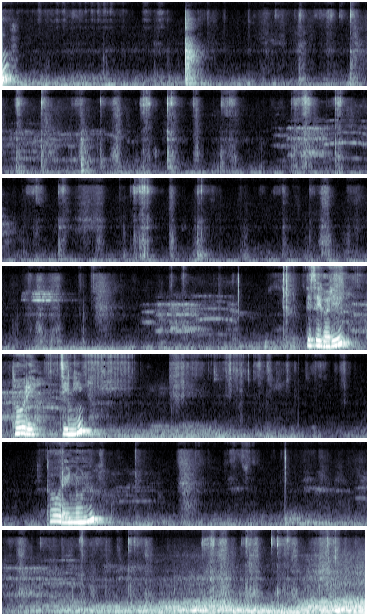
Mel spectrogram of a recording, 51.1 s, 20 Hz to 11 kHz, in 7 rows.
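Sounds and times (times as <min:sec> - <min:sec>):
hand mixing flour in bowl: 0:04.2 - 0:12.3, 0:12.9 - 0:24.2, 0:27.7 - 0:36.1, 0:43.8 - 0:51.0.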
